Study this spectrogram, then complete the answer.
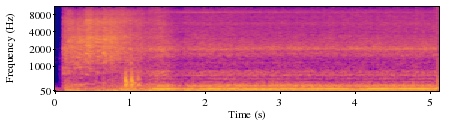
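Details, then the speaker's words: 1966 Ford Mustang V8, cold start after the fuel pump primes: short crank, catches almost instantly, strong even rumble with no misses or knocks. Healthy cold start. "fires right up. See over here on our water temperature, cold start."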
